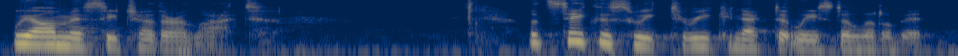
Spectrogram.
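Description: A woman gives a short church devotional from her pew, and her voice echoes through a large empty sanctuary. She speaks gently and conversationally at a middle pitch, pausing to ask her listeners reflective questions. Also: animated. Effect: echo of a large empty church sanctuary. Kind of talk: short scripted devotional talk.

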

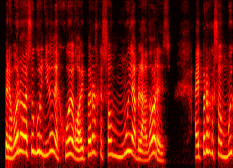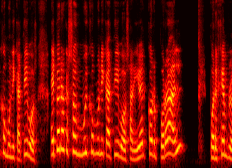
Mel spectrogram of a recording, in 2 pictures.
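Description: A chatty woman teaches to camera as a dog trainer. She talks in an animated, conversational flow, keeps checking in with quick tag questions and slips into little acted-out exchanges. Her voice sits at an ordinary middle pitch. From Spain. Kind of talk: informal educational talk to camera.

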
